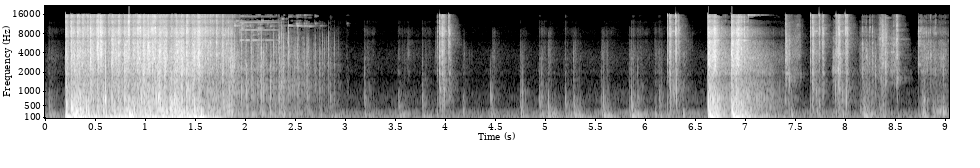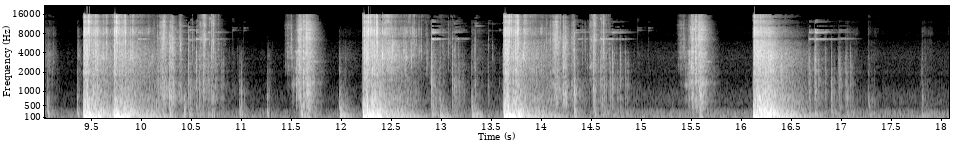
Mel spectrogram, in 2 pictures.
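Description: Loud gunshots fire in rapid bursts, echoing sharply.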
